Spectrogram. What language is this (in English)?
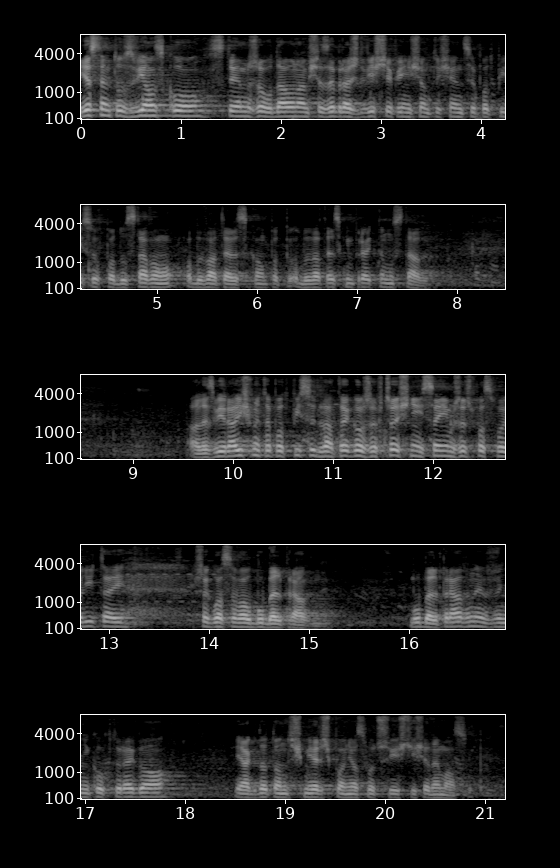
Polish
